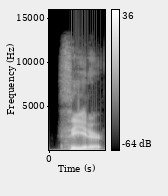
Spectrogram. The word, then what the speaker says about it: theater: trips people up okay is theater theater make sure you're emphasizing the first syllable okay you litter the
